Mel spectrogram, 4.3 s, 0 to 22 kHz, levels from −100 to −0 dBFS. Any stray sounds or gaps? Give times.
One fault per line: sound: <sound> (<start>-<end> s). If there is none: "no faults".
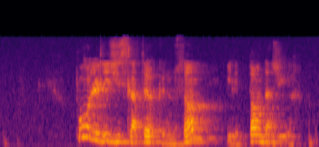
no faults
